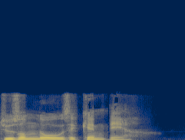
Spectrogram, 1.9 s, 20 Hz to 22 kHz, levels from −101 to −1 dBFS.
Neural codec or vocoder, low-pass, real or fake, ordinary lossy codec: codec, 16 kHz, 1 kbps, X-Codec, HuBERT features, trained on LibriSpeech; 7.2 kHz; fake; AAC, 32 kbps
